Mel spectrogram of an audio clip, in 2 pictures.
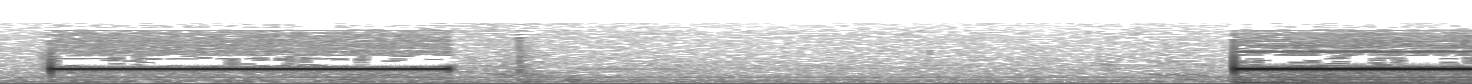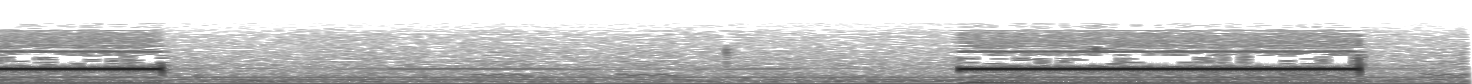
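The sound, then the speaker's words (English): An unanswered phone call on a Saturday to Freedom Village, USA in Lakemont, New York: a ringback tone sounds in three long, steady bursts about two seconds each, separated by roughly four-second gaps of quiet line hiss, with no one speaking. “Well, I guess they're not going to answer their phone.”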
